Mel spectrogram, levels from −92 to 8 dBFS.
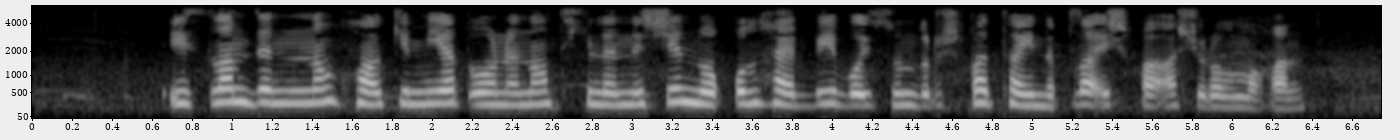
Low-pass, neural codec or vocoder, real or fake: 5.4 kHz; none; real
